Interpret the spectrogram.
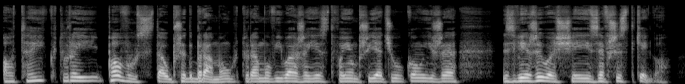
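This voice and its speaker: A man's voice: medium pitch, moderate pace, a little mellow, slightly rough, dry recording, studio quality, voice pushed up, natural voice. A man voicing a loving, frightened young woman who is dying of poison, with a breathless, pleading delivery. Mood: anxious.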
